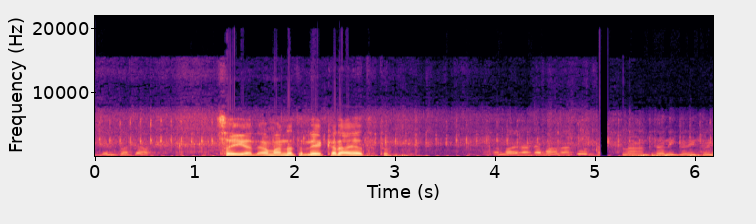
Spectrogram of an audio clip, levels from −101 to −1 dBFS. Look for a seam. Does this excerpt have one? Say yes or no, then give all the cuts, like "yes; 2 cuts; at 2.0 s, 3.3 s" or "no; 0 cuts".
yes; 1 cut; at 5.0 s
